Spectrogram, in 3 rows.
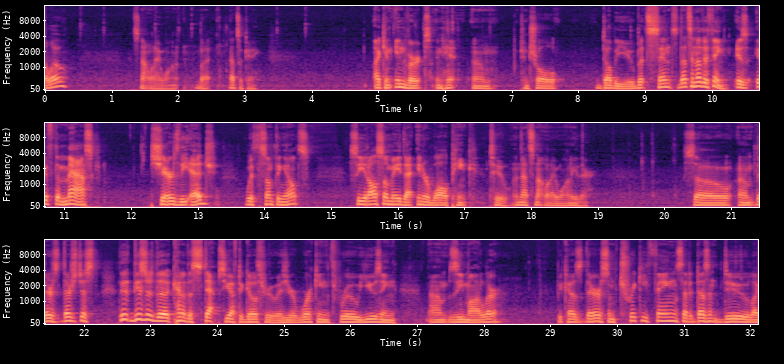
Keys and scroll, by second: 2.1 e, 17.4 ctrl+z, 19.2 ctrl+z, 31.4 ctrl+z.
